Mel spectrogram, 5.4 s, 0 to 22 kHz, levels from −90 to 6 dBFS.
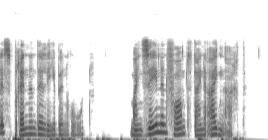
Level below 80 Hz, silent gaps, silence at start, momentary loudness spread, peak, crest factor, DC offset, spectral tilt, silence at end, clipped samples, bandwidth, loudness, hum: -38 dBFS; none; 0 s; 17 LU; -8 dBFS; 20 dB; under 0.1%; -4 dB/octave; 0.45 s; under 0.1%; 7.4 kHz; -27 LUFS; none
